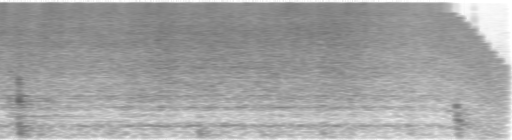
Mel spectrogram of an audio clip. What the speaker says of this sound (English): And now the onion and garlic. So I'm gonna saute this up a little bit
